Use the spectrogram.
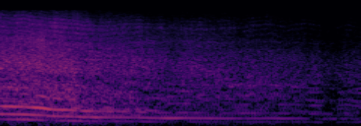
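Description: A sprint car engine at a NARC All-Star Sprint Car Series oval screams past on a qualifying lap, loud at first, then the pitch sinks and fades as it moves away.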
